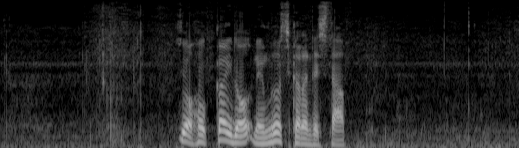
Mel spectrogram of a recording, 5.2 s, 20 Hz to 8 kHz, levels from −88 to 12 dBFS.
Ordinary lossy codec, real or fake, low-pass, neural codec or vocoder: none; fake; none; codec, 16 kHz, 16 kbps, FreqCodec, larger model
